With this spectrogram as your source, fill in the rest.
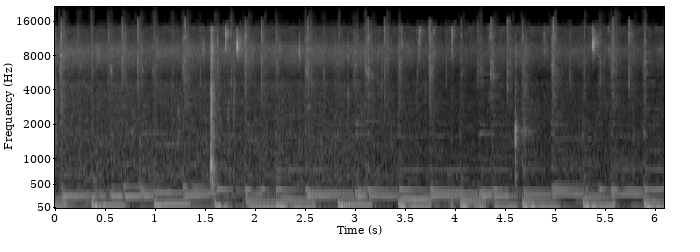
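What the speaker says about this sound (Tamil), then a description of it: "நல்ல சடன்னு சத்தம் வருது, ஏன்னா அதில் லிக்விட் கன்சிஸ்டன்சி இருக்கிறதுனால அந்த மாதிரி சத்தம் வரும்" A thick paste of rose, orange and carrot splutters and bubbles in a pan on the stove, giving steady close wet popping and squelching with occasional sharper bursts, and no talk over it.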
